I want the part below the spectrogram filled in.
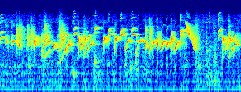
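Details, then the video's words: Parva goldfinch, a young bird not yet in full song, delivers a continuous run of bright, high-pitched twittering and quick chirps, briefly pausing near the end before resuming. "Young Parva Goldfinch singing"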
